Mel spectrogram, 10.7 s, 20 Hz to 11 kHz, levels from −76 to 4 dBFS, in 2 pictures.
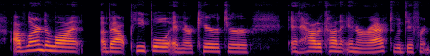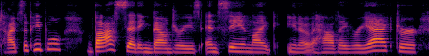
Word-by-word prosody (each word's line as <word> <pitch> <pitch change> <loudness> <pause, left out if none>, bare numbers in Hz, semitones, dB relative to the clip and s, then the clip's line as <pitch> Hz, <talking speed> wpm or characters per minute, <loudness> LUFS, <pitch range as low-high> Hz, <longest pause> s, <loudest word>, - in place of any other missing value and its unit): I've 215 0 +3
learned 275 +2 +5
a 265 - +4
lot 215 -3 +5 0.2
about 195 -2 +3
people 230 -1 -1
and 180 -4 -2
their 175 0 -2
character 195 -2 -2 0.5
and 200 - -5
how 215 0 +2
to 210 - +1
kinda 215 -2 -1
interact 190 +2 +1
with 190 -1 -8
different 190 +1 -8
types 190 +5 -1
of 265 - -2
people 310 +2 -5 0.3
by 220 +8 +5
setting 185 -8 0
boundaries 175 -2 -1
and 190 -1 -2
seeing, 200 -1 -1
like, 180 -4 -4
you 185 - -8
know, 175 - -5
how 175 +1 -3
they 175 -1 -7
react 225 +8 +2
or, 190 -2 -1
195 Hz, 175 wpm, -24 LUFS, 180-220 Hz, 0.5 s, learned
